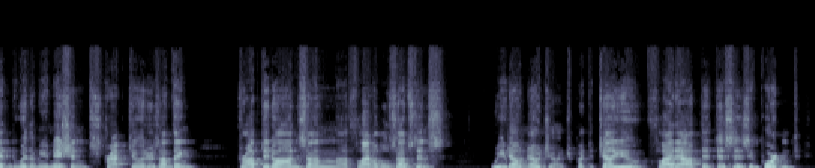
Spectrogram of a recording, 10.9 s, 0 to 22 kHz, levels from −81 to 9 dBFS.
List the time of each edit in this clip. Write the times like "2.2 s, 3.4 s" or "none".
6.8 s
